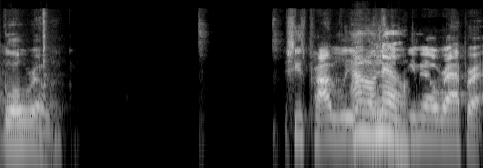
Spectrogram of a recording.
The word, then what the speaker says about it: GloRilla: like oh my gosh gorilla's gonna make me like her no I that's no no no no no no no you gotta say it correctly y'all not gonna make me like glorilla she's probably the female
